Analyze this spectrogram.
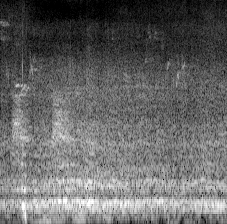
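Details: Honey bees crowding the air at their hive entrance in February sunshine, recorded on a GoPro less than a foot away; a dense, humming buzz with shifting wingbeat pitches and a faint chirp at the start.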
